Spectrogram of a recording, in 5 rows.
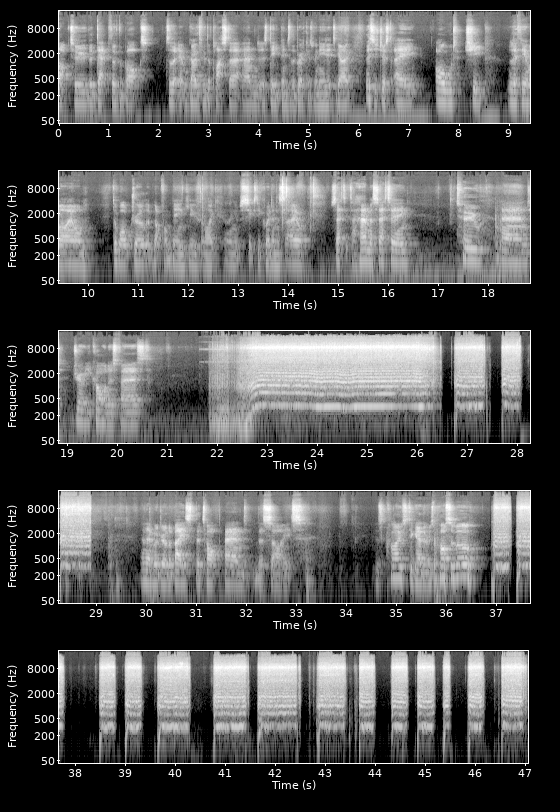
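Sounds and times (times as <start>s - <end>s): hammer drill boring into brick: 21.8s - 28.9s, 36.9s - 37.8s, 38.5s - 47.0s.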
